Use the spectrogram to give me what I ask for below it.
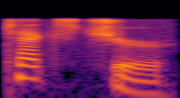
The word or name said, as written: texture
